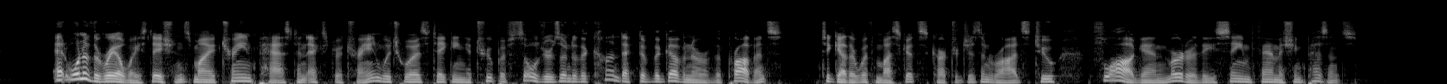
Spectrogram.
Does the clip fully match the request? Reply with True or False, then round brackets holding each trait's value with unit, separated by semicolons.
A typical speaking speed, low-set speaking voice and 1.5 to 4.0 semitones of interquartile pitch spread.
False (175 wpm; 110 Hz; 5.6 semitones)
